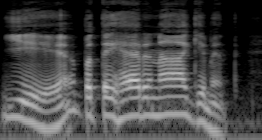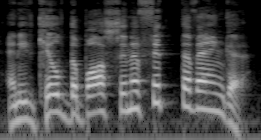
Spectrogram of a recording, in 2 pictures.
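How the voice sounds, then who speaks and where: A very low, slow voice from a woman plays a stubborn, wisecracking police detective in a forties radio serial. The slangy delivery swings emphatically and drips with sardonic cynicism. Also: very animated, a little mellow, heavily acted. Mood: dismissive, sardonic. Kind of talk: 1940s radio drama acting.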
